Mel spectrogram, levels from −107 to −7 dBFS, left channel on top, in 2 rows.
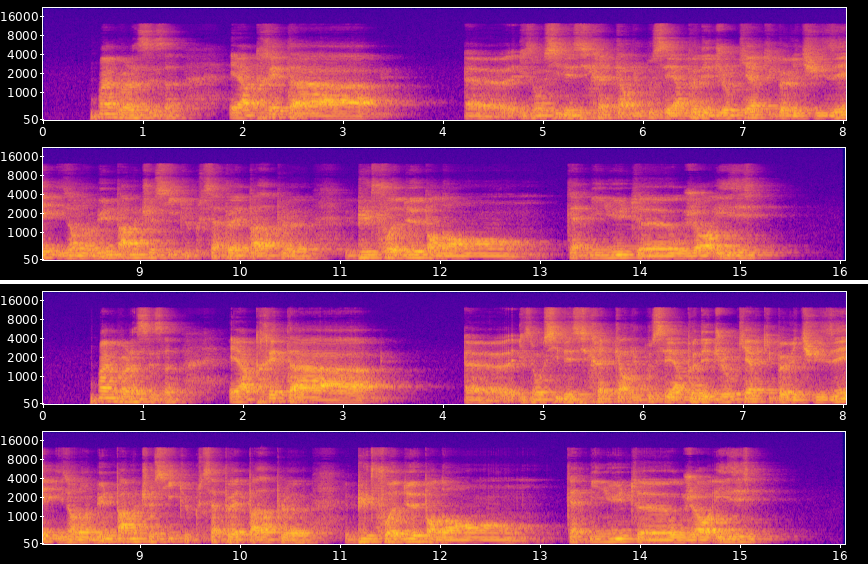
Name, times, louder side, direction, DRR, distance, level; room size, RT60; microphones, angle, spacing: voice 1, 0.6-3.2 4.2-13.0 13.3-15.1, right 1 dB, 35° right, -1 dB, 0.5 m, -25 dB
3.8 x 2.4 x 3.3 m, 1.1 s
head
